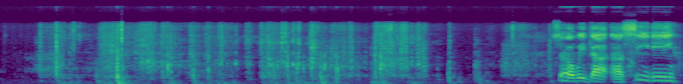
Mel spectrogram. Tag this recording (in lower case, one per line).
speech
